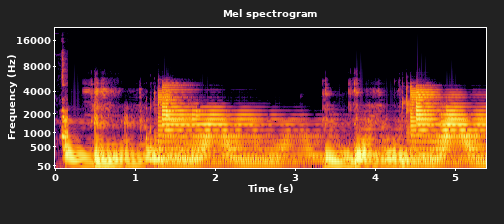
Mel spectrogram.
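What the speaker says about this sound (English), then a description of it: "It turns off the octave, and I just have the clean guitar sound." Clean electric guitar chords ring out through a Sonicake Matribox II effects unit, octave effect off, shimmering with chorus and a touch of echo, played close and steady.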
